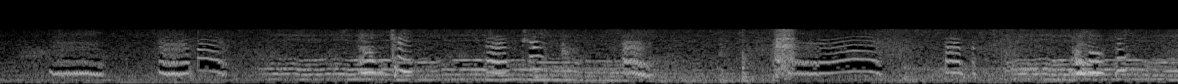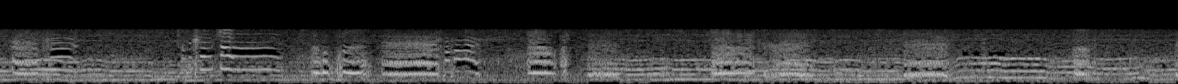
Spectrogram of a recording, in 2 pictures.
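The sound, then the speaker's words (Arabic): Two cats meow and yowl back and forth in repeated drawn-out calls whose pitch wavers and bends, continuing almost without pause over a steady background. “ادي القطتين.”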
